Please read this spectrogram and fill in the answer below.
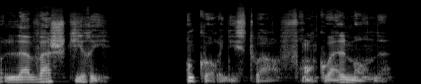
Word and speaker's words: La vache qui rit: foxtrot patriotique finement intitulé l'avare kiri allusion au célèbre walkyrie de richard wagner qui était alors un méchant puisque amant est prononcée à la française ça se dit évidemment la vache qui rit encore une histoire franco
